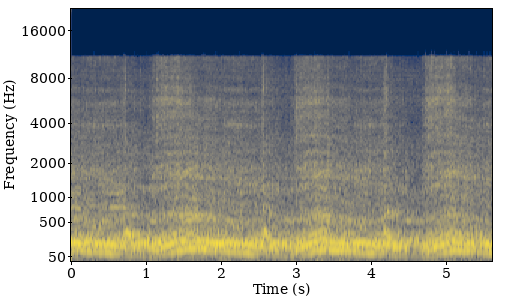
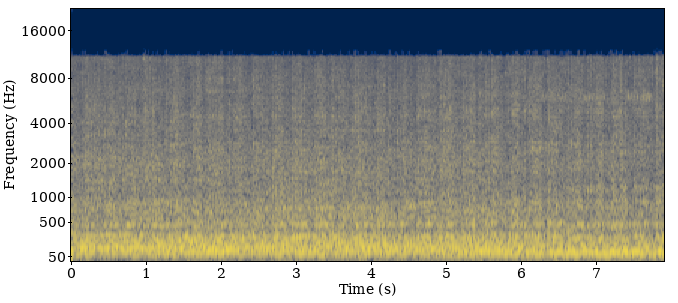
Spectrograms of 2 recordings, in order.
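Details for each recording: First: RB26-swapped Subaru WRX on Haltech ECU after fuel adjustment brought down to 12, fans on while warming: smooth clean revs rising and falling, no misfires heard; normal revving. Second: RB26 swapped into Subaru WRX, first start on Haltech Platinum ECU with base map, cooling not yet plumbed: loud, lumpy, uneven idle that won't settle; rough running, not 100%.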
